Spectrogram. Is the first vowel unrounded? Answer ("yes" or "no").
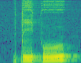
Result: yes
